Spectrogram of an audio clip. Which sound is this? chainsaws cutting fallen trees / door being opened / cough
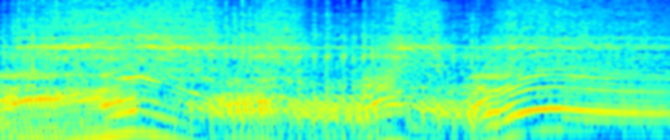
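chainsaws cutting fallen trees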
